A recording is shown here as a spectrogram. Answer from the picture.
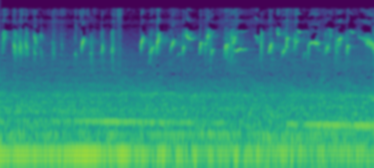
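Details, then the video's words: Fast European goldfinch song with bouncy, liquid chirps and slurred whistled notes tumbling in quick succession almost without pause, over a soft low hum. "تغريد طائر الحسون"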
